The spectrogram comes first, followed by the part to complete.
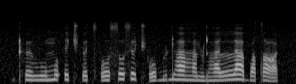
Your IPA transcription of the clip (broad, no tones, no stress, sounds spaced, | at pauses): ʈʰ ø v u m o ʔ e t͡ʃʼ ø t͡sʼ o s o s ø t͡ʃʼ o b ʉ ɖʱ a ɦ a m ɖʱ a lː a b ɯ tˤ ø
